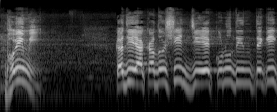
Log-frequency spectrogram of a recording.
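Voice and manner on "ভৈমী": ভৈমী said alone, "bhoi-mee"; correct pronunciation ভৈমী. Shown as a demonstration. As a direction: isolate ভৈমী as two syllables, bhoi then mee. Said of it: "এটার শুদ্ধ উচ্চারণ". (ভৈমী, আলাদা করে শুদ্ধ উচ্চারণ)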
